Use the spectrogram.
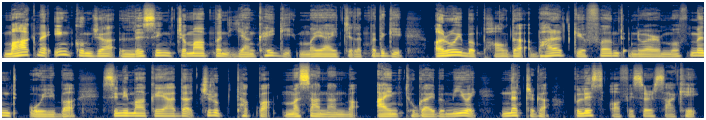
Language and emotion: Manipuri, neutral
